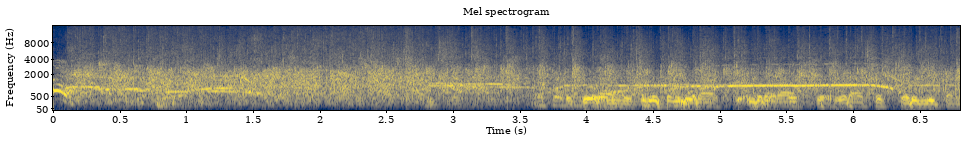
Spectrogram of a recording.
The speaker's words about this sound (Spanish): Así será, amigo. Un fuerte aplauso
